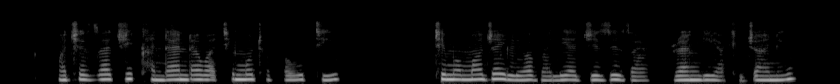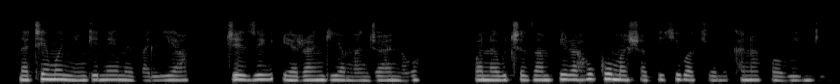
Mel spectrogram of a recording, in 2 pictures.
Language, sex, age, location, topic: Swahili, female, 18-24, Kisumu, government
